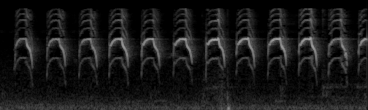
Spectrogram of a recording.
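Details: Training song from a young male Bar-winged Prinia: clear, high chirps with an arched shape and harmonic ring, delivered at an even pace of about two and a half per second, with a faint click partway through.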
